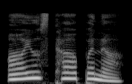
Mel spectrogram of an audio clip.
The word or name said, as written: ಆಯುಸ್ಥಾಪನ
